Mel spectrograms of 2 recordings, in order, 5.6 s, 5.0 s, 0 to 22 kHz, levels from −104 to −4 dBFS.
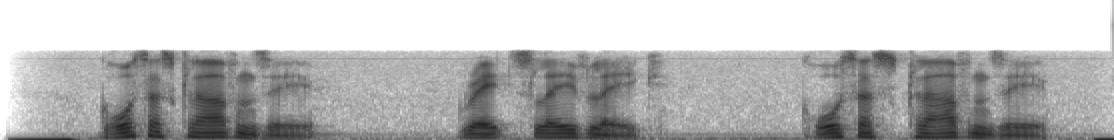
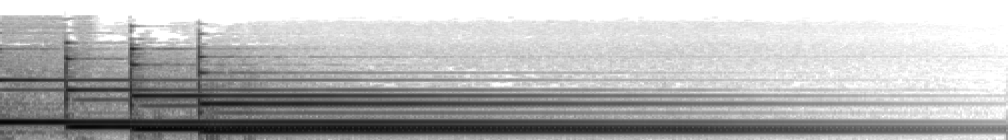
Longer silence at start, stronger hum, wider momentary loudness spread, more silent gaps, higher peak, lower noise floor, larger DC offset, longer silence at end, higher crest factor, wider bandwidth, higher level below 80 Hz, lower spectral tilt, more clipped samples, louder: about the same, 0.05 s vs 0 s; neither; second, 11 LU vs 18 LU; neither; second, -6 dBFS vs 0 dBFS; about the same, -50 dBFS vs -47 dBFS; neither; second, 0 s vs 0.9 s; first, 18 dB vs 12 dB; second, 5.2 kHz vs 6.6 kHz; first, -44 dBFS vs -58 dBFS; first, -11 dB/octave vs -4 dB/octave; neither; second, -24 LUFS vs -12 LUFS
